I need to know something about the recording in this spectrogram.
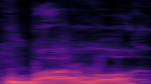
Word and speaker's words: Baltimore: Baltimore.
